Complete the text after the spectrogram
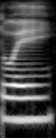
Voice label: "due2", taiwanese syllable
